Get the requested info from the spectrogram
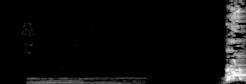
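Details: A poodle mother with her puppies at home gives a low, steady rumbling growl lasting over a second, then after a pause a single sharp, bright yelp, with a person speaking nearby.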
